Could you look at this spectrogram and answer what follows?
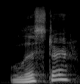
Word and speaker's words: Leicester: Lister. It's Leicester. Leicester. Oh, fuck. These are all like British things. and Like that's spelled Leicester. Lister. Leicester. Leicester. Like a person's name.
